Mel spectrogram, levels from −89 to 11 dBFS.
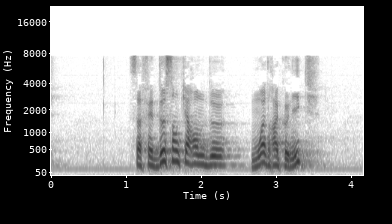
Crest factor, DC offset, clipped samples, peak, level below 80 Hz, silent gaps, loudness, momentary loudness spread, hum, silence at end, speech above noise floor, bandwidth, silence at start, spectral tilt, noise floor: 18 dB; under 0.1%; under 0.1%; -2 dBFS; -64 dBFS; none; -18 LUFS; 11 LU; 50 Hz at -45 dBFS; 0.65 s; 37 dB; 8 kHz; 1.1 s; -7.5 dB/octave; -54 dBFS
